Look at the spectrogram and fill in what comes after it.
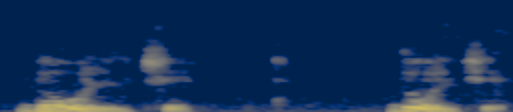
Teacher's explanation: le corresponde la O cerrada que se asemeja, que los labios van más hacia la dirección casi de la U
